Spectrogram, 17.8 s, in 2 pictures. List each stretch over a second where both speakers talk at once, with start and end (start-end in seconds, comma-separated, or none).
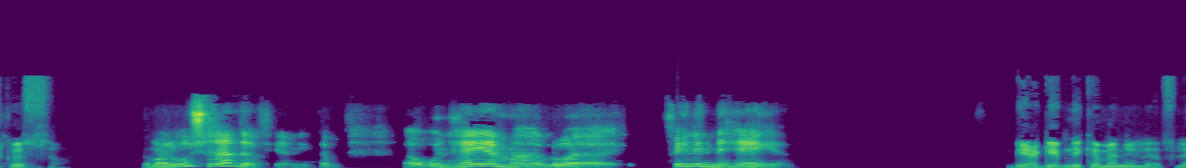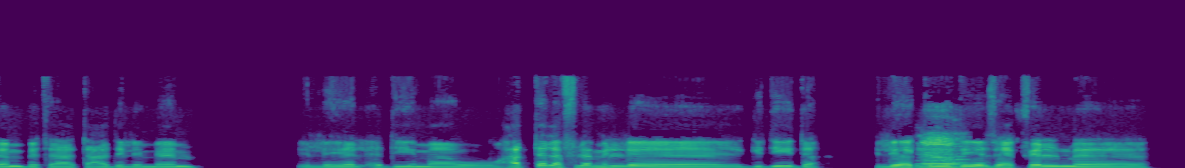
none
